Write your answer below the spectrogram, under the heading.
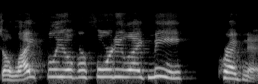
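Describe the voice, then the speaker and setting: At a fairly slow pace, a woman talks in an animated tone with lively intonation. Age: 40s. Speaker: fertility coach. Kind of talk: online workshop talk. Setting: live call.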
